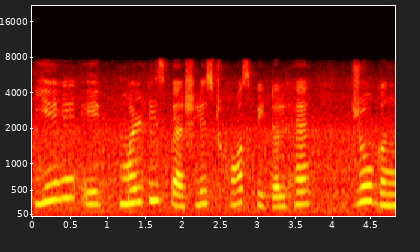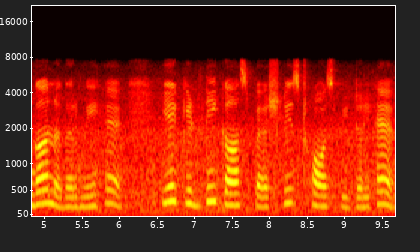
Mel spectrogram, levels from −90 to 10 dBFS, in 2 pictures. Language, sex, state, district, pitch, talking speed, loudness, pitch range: Hindi, female, Punjab, Fazilka, 235 Hz, 105 wpm, -19 LUFS, 200-260 Hz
